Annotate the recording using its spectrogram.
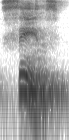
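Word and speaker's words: scene: পরে আই থাকতেছে এজন্য এখানে সি এর উচ্চারণ সাইলেন্ট হচ্ছে আরেকটু বোঝার জন্য আমরা আইপিএ দিয়েছি যেমন সজাস সিজেস সিজেস সেম ভাবে সিন্স সিন্স এখানেও এস সি এর পরে ই আছে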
